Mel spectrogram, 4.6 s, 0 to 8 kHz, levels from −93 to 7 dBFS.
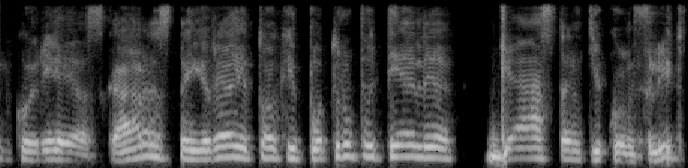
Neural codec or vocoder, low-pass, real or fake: codec, 24 kHz, 3 kbps, HILCodec; 7.2 kHz; fake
